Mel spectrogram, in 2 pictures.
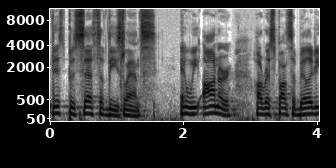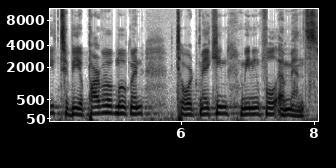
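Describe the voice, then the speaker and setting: A man's fairly high voice, an unremarkable speaking voice, at a moderate pace with fairly even intonation. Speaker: theater partnerships and project manager. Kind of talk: live-streamed event hosting.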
